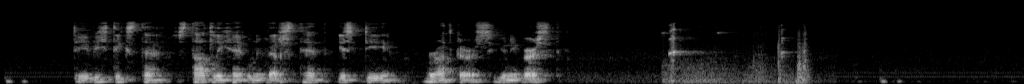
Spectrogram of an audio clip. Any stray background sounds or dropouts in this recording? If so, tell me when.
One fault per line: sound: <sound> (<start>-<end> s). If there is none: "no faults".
sound: squeak (6.6-8.2 s)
